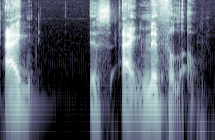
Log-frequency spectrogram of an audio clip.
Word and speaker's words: Agnifilo: Agnifilo says, actually, I'm saying his name wrong. It's Agnifilo.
